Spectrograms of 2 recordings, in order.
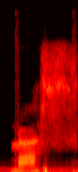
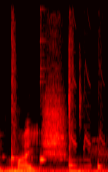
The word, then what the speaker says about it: mais: A gente não fala mas, a gente fala mais. Mais. We don't say mas, we say mais.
